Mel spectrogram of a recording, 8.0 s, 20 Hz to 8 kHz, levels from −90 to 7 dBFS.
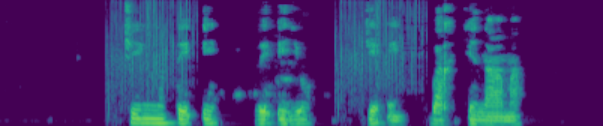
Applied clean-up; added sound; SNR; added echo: classical method spectral subtraction.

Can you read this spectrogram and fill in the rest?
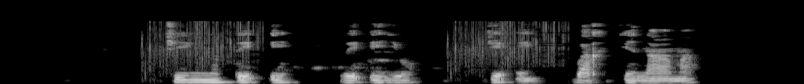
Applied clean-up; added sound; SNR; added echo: classical method Wiener filter.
